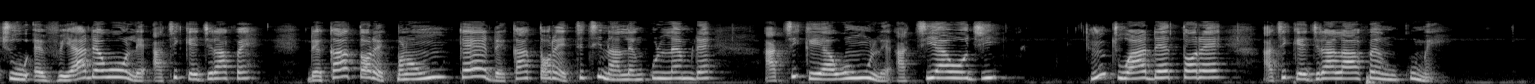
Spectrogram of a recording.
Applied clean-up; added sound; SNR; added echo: none; none; none; none.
